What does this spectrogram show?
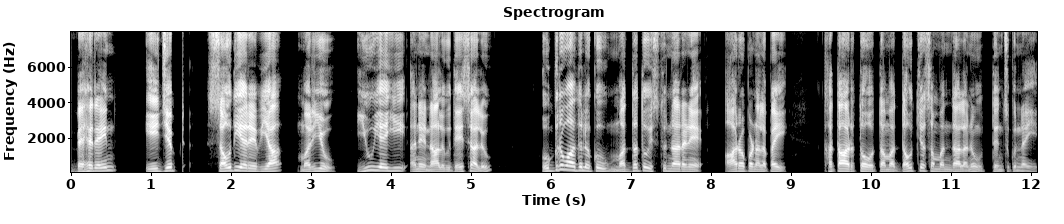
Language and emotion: Telugu, neutral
